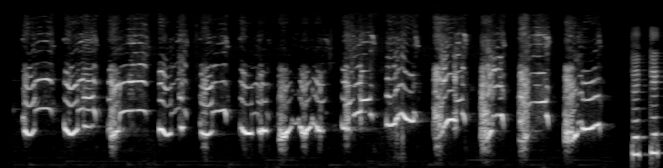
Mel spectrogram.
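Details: A dog gives a rapid string of sharp, high yelps, each a brief wavering cry; a yelp is a sudden, high cry that signals the dog is going through something painful.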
